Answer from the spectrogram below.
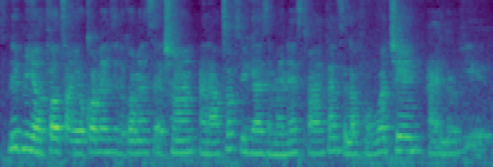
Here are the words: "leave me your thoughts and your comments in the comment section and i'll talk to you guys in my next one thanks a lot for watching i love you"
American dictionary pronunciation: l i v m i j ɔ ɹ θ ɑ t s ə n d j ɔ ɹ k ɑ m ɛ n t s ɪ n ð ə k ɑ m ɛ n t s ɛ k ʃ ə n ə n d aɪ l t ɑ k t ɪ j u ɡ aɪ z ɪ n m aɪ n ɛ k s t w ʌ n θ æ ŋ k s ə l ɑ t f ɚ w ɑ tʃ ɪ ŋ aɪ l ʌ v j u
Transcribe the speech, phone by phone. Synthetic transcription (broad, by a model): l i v m i j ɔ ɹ θ ɑ t s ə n j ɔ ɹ k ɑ m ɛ n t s ɪ n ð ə k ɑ m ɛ n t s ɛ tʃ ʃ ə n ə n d aɪ l t ɑ k t ɪ j u ɡ aɪ z ɪ n m aɪ n ɛ k s t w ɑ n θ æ ŋ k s ə l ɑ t f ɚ w ɑ tʃ ɪ ŋ aɪ l ʌ v j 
